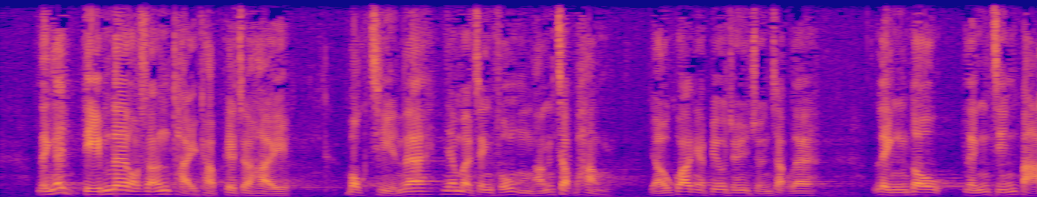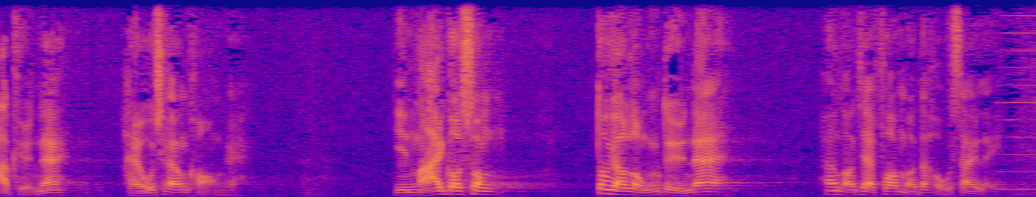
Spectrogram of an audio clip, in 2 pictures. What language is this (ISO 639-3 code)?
yue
